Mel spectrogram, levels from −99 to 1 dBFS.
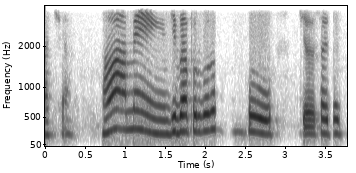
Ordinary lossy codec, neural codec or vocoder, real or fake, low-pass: none; none; real; 3.6 kHz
